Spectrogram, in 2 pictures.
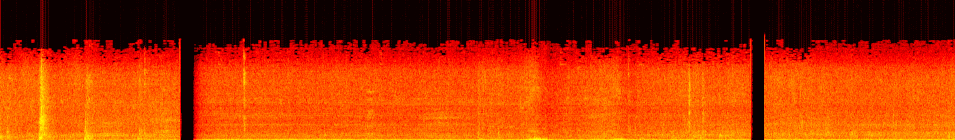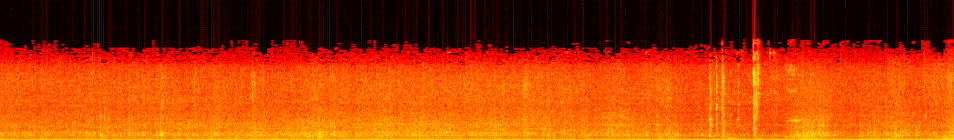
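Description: Old car's engine running steadily as it drives off, heard from inside the cabin as a low hum. It swells briefly about seven seconds in, and the sound cuts out abruptly twice.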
